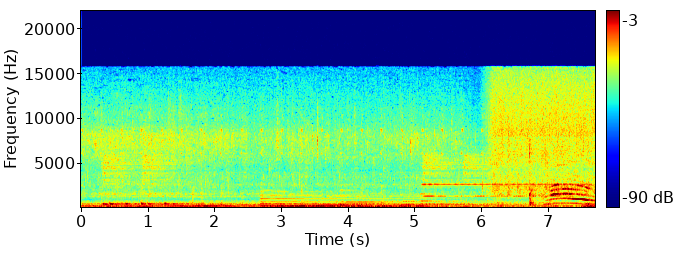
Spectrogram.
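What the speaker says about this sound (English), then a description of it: "Just a mangy cat." A cat meows in the video game Lost Horizon, a short mewing call near the end over a steady ambient game backdrop of low hum and faint ticking.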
